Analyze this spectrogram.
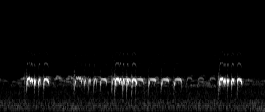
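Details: Zebra dove of local stock singing in breeding condition to challenge rivals. Loud clusters of fast, rolling coos alternate with softer trilled cooing from another dove.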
